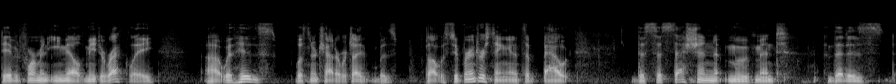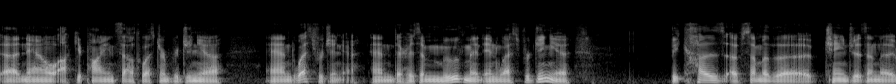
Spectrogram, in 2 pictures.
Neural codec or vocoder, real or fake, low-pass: none; real; 7.2 kHz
